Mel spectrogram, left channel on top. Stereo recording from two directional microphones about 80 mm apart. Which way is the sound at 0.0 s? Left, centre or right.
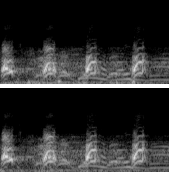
Centre.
